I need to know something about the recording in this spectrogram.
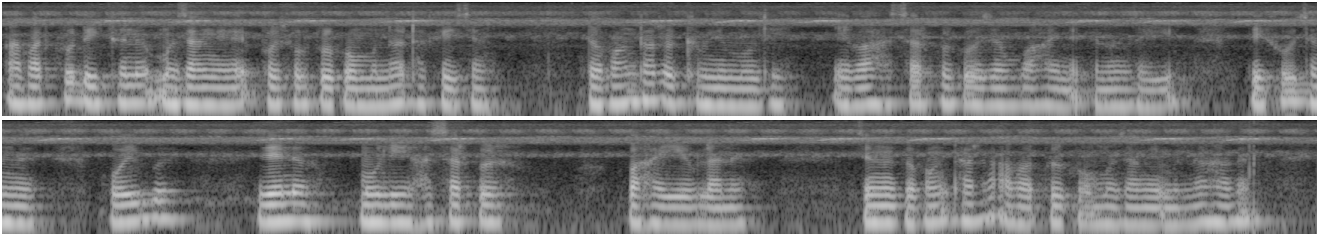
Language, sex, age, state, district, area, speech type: Bodo, male, 30-45, Assam, Chirang, rural, spontaneous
